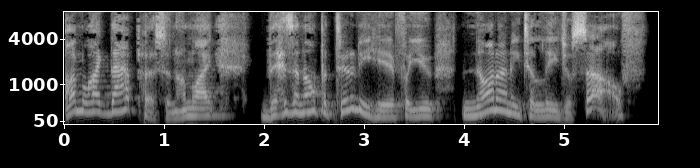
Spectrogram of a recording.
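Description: With an English accent, a man speaks at a moderate pace and a fairly high pitch, making very wide pitch swings amid audible room echo. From England. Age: 60s. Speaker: leadership coach and author. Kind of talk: interview.

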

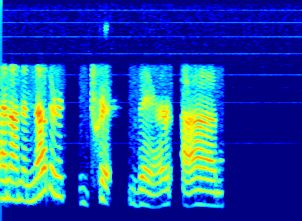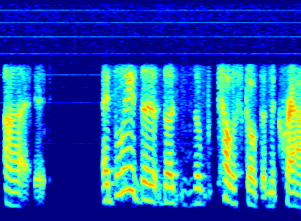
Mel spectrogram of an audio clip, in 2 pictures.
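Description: Woman with an American accent, lively intonation and a fairly slow pace with long, frequent pauses. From Southern California, Palos Verdes. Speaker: UFO researcher and tour guide. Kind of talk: interview. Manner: halting, many fillers.

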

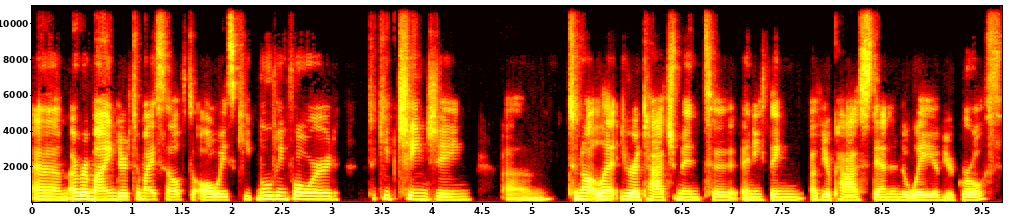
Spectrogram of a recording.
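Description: A woman speaks with a Portuguese accent at a fairly low pitch and with fairly even intonation. The sound is dry and close with no echo, against a quiet background. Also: moderate pace. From Brazil. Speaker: singer-songwriter. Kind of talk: interview.

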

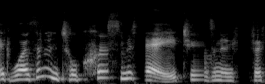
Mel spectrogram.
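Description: The speaker has a South African accent and very wide pitch swings. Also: woman. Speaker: business mentor and coach. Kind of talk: casual interview chat.

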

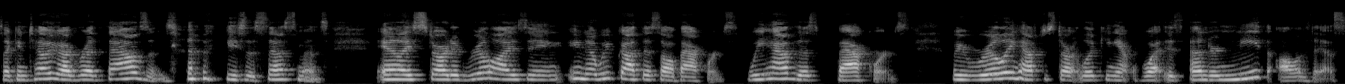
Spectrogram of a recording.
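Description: On a very clean recording with a silent background, a woman with an American accent uses an ordinary speaking voice, fairly high in pitch with ordinary pitch variation, at a fairly slow pace. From US Midwest, rural southeast Kansas. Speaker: rehabilitation counselor and author. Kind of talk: radio interview.

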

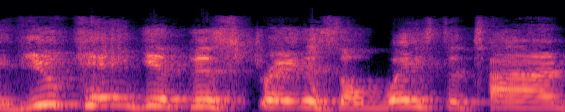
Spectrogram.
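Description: A man talks in a Southern US accent with an animated tone. He keeps a moderate pace and ordinary pitch variation. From Kentucky, US South. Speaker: entrepreneur and author. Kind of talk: interview.

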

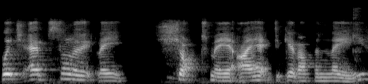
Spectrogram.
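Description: A woman with a New Zealand accent and very wide pitch swings. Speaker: co-host, author and author mentor. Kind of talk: interview conversation.

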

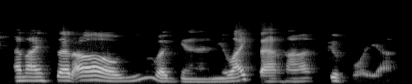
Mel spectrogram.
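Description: A woman with an American accent, an ordinary speaking voice, lively intonation and a fairly slow pace. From US Midwest and Idaho. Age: 40s. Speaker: podcast host and author. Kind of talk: personal storytelling monologue.

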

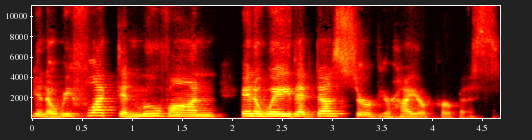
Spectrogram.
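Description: Heard on a very clean recording with a silent background, a woman has a normal speaking voice. She talks at a fairly high pitch and a fairly slow pace. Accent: American. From US Midwest, north shore of Chicago. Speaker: author and retired educator. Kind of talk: interview.

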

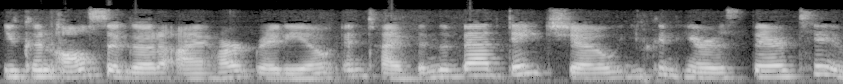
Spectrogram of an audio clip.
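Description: An unremarkable speaking voice from a woman at medium pitch, lively in intonation, moderate in pace. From Texas. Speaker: radio talk show host. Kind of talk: casual chat.

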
